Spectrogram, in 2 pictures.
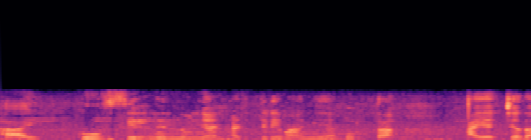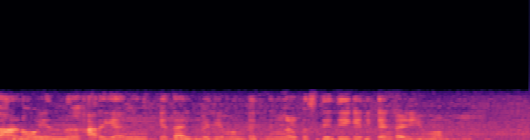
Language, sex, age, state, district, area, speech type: Malayalam, female, 45-60, Kerala, Wayanad, rural, read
